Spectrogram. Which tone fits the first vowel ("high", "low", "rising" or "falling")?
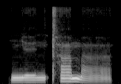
low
